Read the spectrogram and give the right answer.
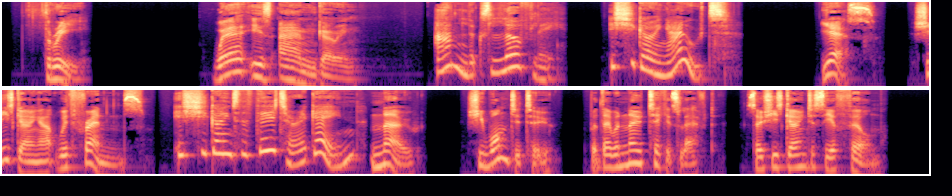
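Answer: to the cinema (to see a film)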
